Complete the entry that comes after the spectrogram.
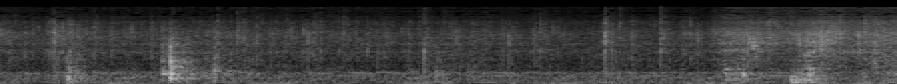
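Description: Chopped aromatics and spice powder sizzling steadily in hot oil in a frying pan, with a few sharp clicks, the loudest about a second in. Near the end a spatula starts stirring and scraping through the mixture, and the sizzling gets louder.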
